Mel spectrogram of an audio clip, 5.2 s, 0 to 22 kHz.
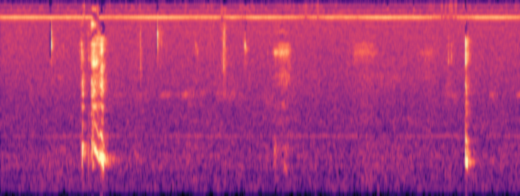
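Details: Hiccups, with the recording noted only as "7 weeks" (possibly age): two or three short, sharp hiccup sounds a few seconds apart over quiet room noise.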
